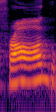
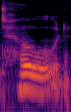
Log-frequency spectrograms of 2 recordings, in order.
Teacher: So you have frog, which is kind of that low A sound, and then you have the low O sound, frog and toad. It's just again, sonorous and beautiful, and it really sets us up to hear those sounds.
